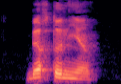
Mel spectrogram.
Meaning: Burtonian
- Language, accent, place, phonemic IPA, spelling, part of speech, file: French, France, Lyon, /bœʁ.tɔ.njɛ̃/, burtonien, adjective, LL-Q150 (fra)-burtonien.wav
